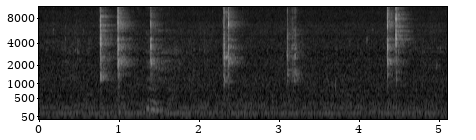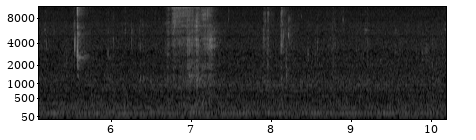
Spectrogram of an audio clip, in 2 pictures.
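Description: A person chewing and biting a mouthful of green beans, with scattered short wet mouth clicks and smacks over a faint steady low hum.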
